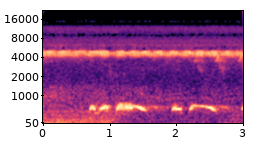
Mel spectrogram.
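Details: Short burst of turtle dove cooing, two paired phrases each of a brief note and a longer falling coo, with a continuous high whine in the background.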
